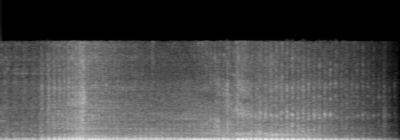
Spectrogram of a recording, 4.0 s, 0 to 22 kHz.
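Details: Raider 150 single-cylinder motorcycle, previously very noisy engine, after fix with no parts replaced: even quick beat steady through a light rev, then fading as the bike rides off; now running smoothly.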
